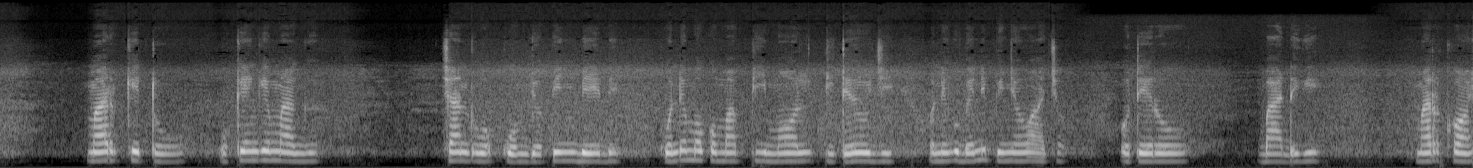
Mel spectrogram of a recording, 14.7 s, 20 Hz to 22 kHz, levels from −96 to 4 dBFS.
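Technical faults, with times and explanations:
10.52–14.11 s, digital radio blending to analogue: just after "ni piny" the receiver loses the digital stream and cross-fades over about 0.5 s to the FM broadcast, so hiss rises to roughly 35 dB below the speech, and level drops about 2 dB.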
